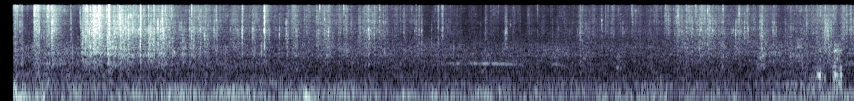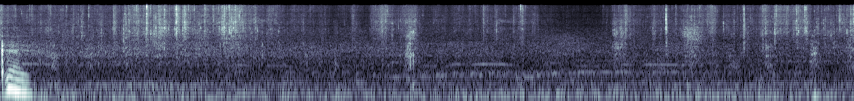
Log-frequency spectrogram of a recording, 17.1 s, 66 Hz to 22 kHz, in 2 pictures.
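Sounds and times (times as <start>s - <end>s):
dog rustling through dry grass: 0.2s - 17.0s.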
